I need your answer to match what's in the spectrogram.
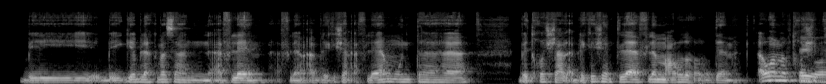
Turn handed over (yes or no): no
